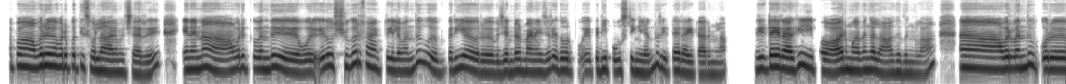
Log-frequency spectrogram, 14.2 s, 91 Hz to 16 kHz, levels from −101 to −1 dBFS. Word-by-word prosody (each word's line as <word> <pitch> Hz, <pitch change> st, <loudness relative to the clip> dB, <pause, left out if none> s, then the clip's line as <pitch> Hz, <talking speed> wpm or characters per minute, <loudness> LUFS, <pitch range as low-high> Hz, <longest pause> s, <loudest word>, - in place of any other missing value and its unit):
அப்போ 280 Hz, +2 st, -1 dB, 0.2 s
அவரு 280 Hz, +3 st, +5 dB
அவர 275 Hz, 0 st, +2 dB
பத்தி 275 Hz, 0 st, -2 dB
சொல்ல 220 Hz, -1 st, +1 dB
ஆரம்பிச்சாரு. 185 Hz, -3 st, -3 dB, 0.5 s
என்னென்னா 230 Hz, +3 st, +2 dB, 0.3 s
அவருக்கு 240 Hz, 0 st, -3 dB
வந்து 235 Hz, +4 st, +1 dB, 0.4 s
ஒரு 195 Hz, -, -1 dB
ஏதோ, 280 Hz, -, +2 dB, 0.2 s
சுகர் 310 Hz, +5 st, 0 dB
ஃபேக்ட்ரில 230 Hz, -6 st, -1 dB
வந்து 225 Hz, +11 st, -4 dB
ஒரு 230 Hz, -, +1 dB, 0.2 s
பெரிய 235 Hz, +5 st, -1 dB, 0.2 s
ஒரு 190 Hz, -1 st, -1 dB, 0.2 s
ஜென்ட்ரல் 200 Hz, +2 st, -1 dB
மேனேஜர் 200 Hz, +4 st, -2 dB
ஏதோ, 220 Hz, -, -1 dB
ஒரு 200 Hz, -, -10 dB, 0.3 s
பெரிய 225 Hz, +1 st, -1 dB
போஸ்ட்டிங்கலேருந்து, 205 Hz, +5 st, -3 dB
ரிட்டயர் 215 Hz, 0 st, -1 dB
ஆயிட்டாருங்களாம். 175 Hz, -1 st, -5 dB, 0.4 s
ரிட்டயர் 255 Hz, +2 st, +5 dB
ஆகி 235 Hz, +8 st, +3 dB
இப்போ 215 Hz, -1 st, -3 dB, 0.2 s
6 220 Hz, +2 st, +4 dB
மாதங்கள் 220 Hz, 0 st, 0 dB
ஆகுதுங்களாம். 180 Hz, -, -6 dB, 0.4 s
அ -, -, +5 dB, 0.5 s
அவரு 245 Hz, +1 st, +3 dB
வந்து 260 Hz, +5 st, +1 dB, 0.2 s
ஒரு 230 Hz, 0 st, +4 dB
220 Hz, 150 wpm, -22 LUFS, 195-250 Hz, 0.5 s, அவரு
